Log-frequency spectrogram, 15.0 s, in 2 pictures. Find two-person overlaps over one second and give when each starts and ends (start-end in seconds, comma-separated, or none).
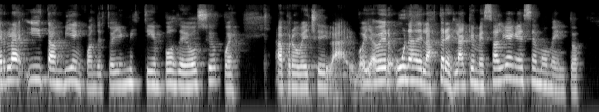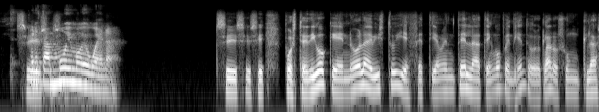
none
